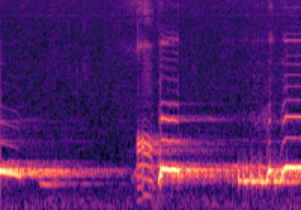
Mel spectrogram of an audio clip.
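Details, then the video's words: Barbary dove of the pelung type kept in Java, Indonesia, giving a "crying" song: a held coo fading quietly, then an abrupt loud jump into a strong sustained note with a stepping tail. "𝙋𝙪𝙩𝙚𝙧 𝙋𝙚𝙡𝙪𝙣𝙜 𝙎𝙪𝙖𝙧𝙖 𝙈𝙀𝙉𝘼𝙉𝙂𝙄𝙎"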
